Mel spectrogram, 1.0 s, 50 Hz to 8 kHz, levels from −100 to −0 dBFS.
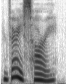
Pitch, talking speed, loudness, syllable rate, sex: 225 Hz, 180 wpm, -17 LUFS, 6.4 syllables/s, female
